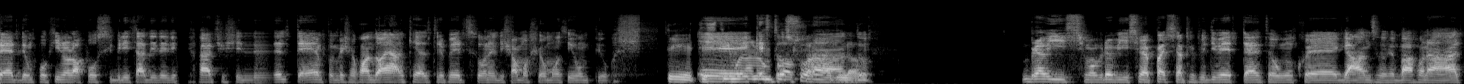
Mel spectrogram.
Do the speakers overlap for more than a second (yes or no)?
yes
